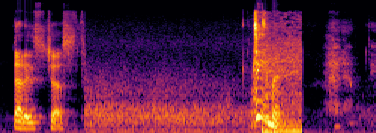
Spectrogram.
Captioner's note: wind blowing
